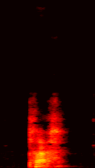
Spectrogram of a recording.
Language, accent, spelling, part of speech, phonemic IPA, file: English, Southern England, pah, interjection, /pæ/, LL-Q1860 (eng)-pah.wav
- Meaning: Used to express distaste, disgust or outrage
